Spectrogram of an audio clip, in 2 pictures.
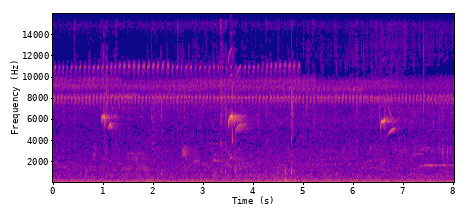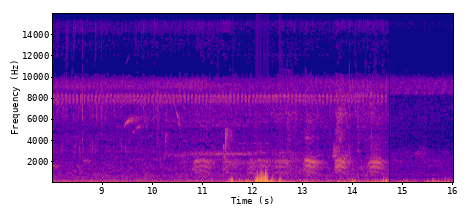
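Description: Wild birds calling in the open: a few short, high chirps spaced seconds apart, then a louder cluster of harsh calls about twelve seconds in, under a steady high-pitched tone. The sound cuts off abruptly near the end.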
